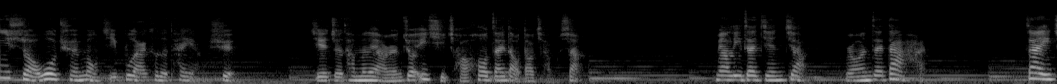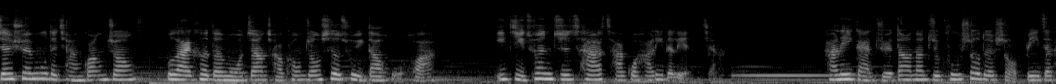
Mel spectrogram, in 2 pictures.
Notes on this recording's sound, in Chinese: 這集錄音的時候不小心用到內建麥克風。已經盡量修雜音和調音量，音質可能會比以前差一點。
